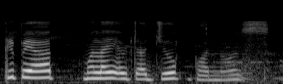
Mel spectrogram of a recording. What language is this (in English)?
Nepali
